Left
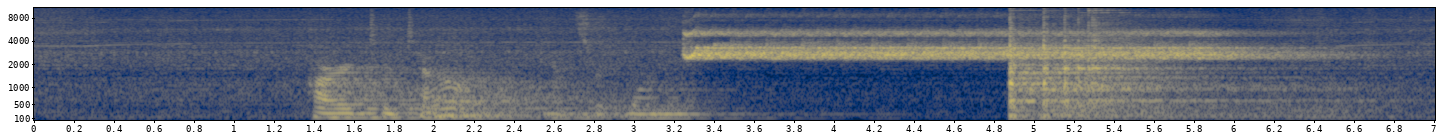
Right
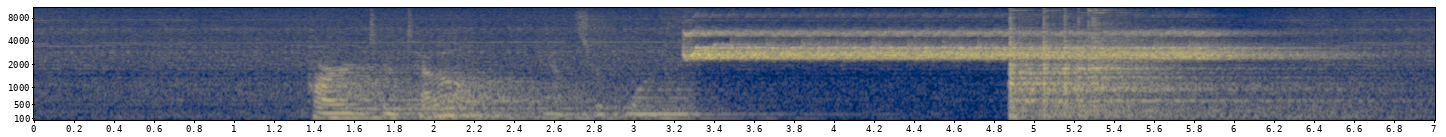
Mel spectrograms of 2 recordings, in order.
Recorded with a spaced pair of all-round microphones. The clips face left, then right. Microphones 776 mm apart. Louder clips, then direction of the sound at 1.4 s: Left 1 dB; 5° right (ahead or behind).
